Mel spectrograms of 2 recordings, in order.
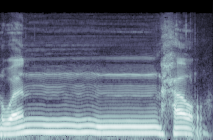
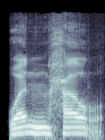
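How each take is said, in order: First: The vowel is stretched out and held long. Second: The vowel is kept at its normal length. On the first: The speaker calls it wrong. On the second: The speaker calls it right.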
